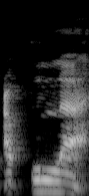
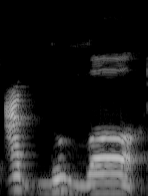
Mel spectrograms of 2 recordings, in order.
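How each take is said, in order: First: The l sound is thin, lips not pushed forward. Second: The l sound is thick, lips pushed forward. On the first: The speaker calls it wrong. "Nggak boleh" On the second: The speaker calls it right. "Tapi ... bacaan tafhim"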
